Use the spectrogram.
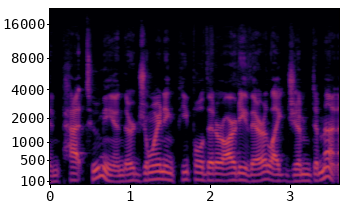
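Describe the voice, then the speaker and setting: A man with an American accent and an unremarkable speaking voice, medium in pitch with ordinary pitch variation, in a very clean recording with a silent background and a dry, close sound with no echo. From US South. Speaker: former Senate staffer and political scientist. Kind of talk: interview.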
